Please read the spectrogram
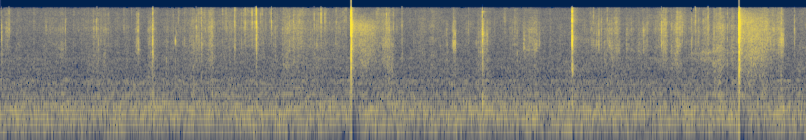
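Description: Metal snap fasteners on a Graco FitFold stroller seat pad being pressed shut: two sharp clicks about four seconds apart, with a few fainter clicks and fabric and strap handling between.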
